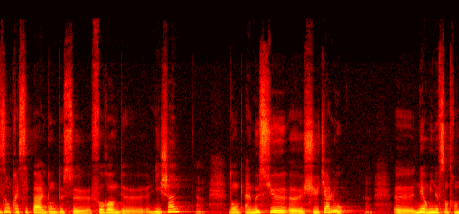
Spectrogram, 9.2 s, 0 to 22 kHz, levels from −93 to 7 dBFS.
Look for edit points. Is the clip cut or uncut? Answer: uncut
